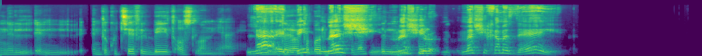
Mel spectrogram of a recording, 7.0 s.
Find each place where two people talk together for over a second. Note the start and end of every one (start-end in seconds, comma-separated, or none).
2.5-4.5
